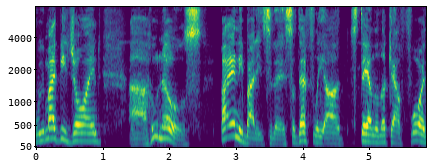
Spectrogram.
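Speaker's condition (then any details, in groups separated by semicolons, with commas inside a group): No condition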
